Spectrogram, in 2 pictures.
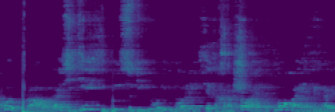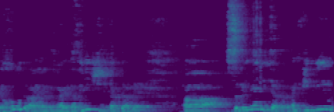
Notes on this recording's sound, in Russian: Лекция в рамках VII Международного арт-фестиваля «САД ГЕНИЕВ»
